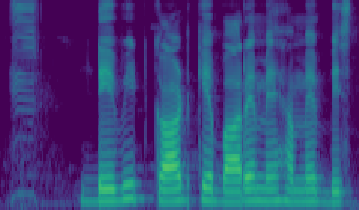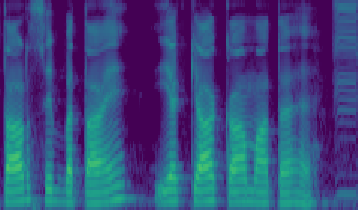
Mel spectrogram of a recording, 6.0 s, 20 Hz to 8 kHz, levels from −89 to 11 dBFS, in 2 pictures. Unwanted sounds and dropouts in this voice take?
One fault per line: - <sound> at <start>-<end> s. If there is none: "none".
none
